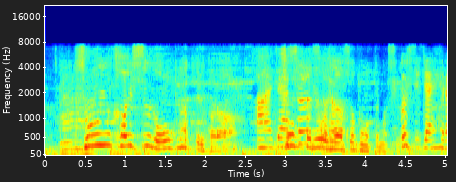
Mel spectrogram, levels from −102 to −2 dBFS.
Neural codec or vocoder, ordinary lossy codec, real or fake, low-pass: codec, 44.1 kHz, 2.6 kbps, SNAC; none; fake; 7.2 kHz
